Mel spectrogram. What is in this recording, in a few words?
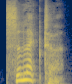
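"selector", British English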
